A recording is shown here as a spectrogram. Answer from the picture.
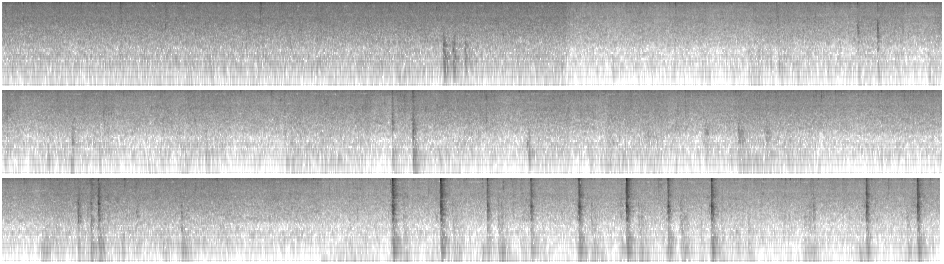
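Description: Steady rain falling, with a knife chopping greens against a plate: scattered taps at first, then a quicker run of sharp knife strikes in the last several seconds.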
